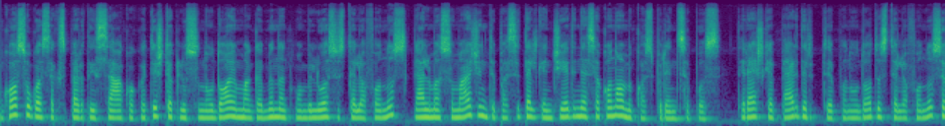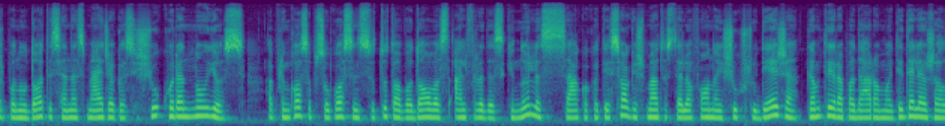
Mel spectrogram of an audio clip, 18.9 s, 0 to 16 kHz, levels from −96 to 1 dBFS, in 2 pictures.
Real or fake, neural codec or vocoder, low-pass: real; none; 14.4 kHz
